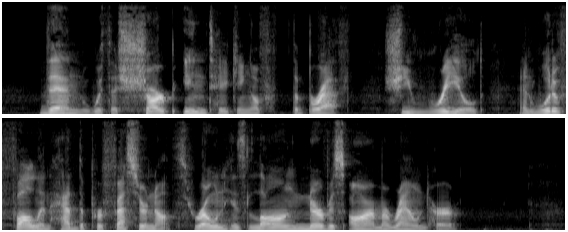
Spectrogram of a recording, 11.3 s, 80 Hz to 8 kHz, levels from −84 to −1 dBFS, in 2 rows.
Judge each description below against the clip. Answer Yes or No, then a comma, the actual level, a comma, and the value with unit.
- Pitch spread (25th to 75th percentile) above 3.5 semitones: Yes, average, 4.8 semitones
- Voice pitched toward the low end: Yes, low, 130 Hz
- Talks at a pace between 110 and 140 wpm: Yes, slow, 135 wpm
